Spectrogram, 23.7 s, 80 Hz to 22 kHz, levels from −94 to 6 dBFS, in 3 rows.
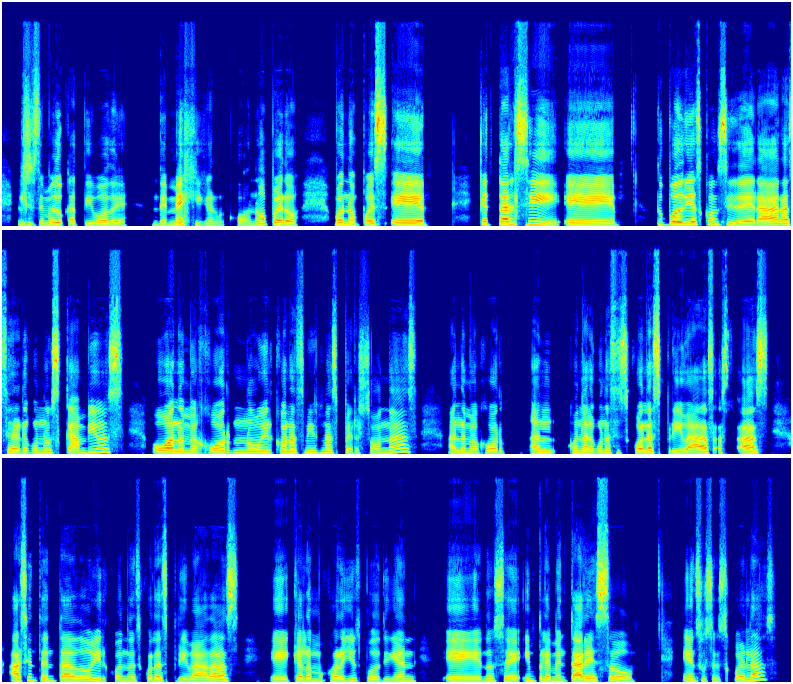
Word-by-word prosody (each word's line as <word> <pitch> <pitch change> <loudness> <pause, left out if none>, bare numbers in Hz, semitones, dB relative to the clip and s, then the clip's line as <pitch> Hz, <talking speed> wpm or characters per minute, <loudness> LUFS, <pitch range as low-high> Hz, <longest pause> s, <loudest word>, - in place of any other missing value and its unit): el 210 - -6
sistema 210 0 -4
educativo 215 -1 -3
de 180 -5 -5 0.2
de 195 -1 -3
México, 200 -5 0
co 180 -2 -10
¿no? 240 +8 -4
Pero, 225 -7 +1 0.3
bueno, 230 -1 0
pues, 205 0 +6
eh, 215 -1 +7 0.5
¿qué 285 - +2
tal 275 +3 +5
si, 260 -8 +5
eh, 205 -3 +5 0.4
tú 265 - -12
podrías 275 0 +4
considerar 225 -5 +3
hacer 235 -3 +1
algunos 235 +1 +1
cambios, 280 +10 0 0.3
o 235 +1 +3
a 245 - +7
lo 245 0 0
mejor, 235 +2 -3
no 245 +1 -5
ir 265 -1 -3
con 260 - -1
las 250 -1 -2
mismas 235 +2 -5
personas, 220 - -6 0.3
a 225 - -4
lo 230 - -3
mejor, 225 +1 -5 0.2
al 230 0 -3
con 230 -2 -7
algunas 225 +3 -3
escuelas 230 +1 +2
privadas, 210 +2 +1
has 235 - -7
has 255 +4 +3 0.3
has 240 +5 +2
intentado 235 -3 -2
ir 240 -3 -3
con 225 -1 -11
escuelas 220 +2 -5
privadas, 205 +5 0 0.3
eh, 200 -1 -2
que 225 - -3
a - - 0
lo 225 - -2
mejor, 220 +2 -6
ellos 240 +2 -8
podrían, 215 0 -6 0.3
eh, 200 -1 +1
no 230 +1 -8
sé, 230 -1 -1
implementar 210 -3 +1
eso, 220 -3 +2 0.5
en 220 - -3
sus 225 -2 -6
escuelas? 285 - -4
225 Hz, 160 wpm, -25 LUFS, 210-245 Hz, 0.5 s, eh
